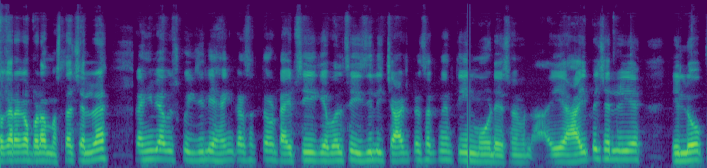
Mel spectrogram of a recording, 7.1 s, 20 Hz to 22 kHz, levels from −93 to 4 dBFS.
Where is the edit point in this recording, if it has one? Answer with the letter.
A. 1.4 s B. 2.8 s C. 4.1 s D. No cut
A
